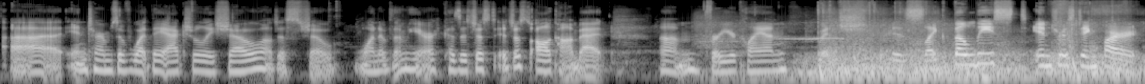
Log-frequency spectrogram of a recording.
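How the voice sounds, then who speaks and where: A woman's voice: on the low side, fairly bright tone. A woman giving casual reaction commentary as a video creator, speaking in a candid, informal, unimpressed way.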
